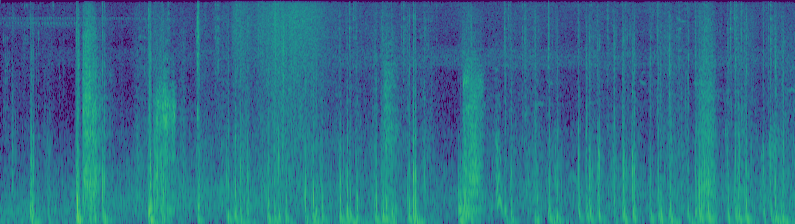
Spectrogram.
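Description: Tall plants rustle as a horse pushes through them.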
